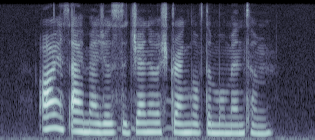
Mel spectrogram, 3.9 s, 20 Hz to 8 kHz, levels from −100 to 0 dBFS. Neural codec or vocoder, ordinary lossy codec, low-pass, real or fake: none; none; 7.2 kHz; real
